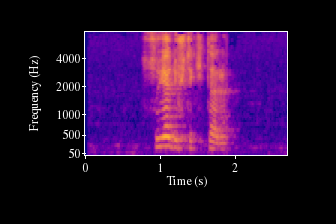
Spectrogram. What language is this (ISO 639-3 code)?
tur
